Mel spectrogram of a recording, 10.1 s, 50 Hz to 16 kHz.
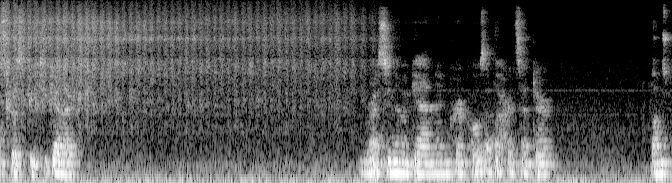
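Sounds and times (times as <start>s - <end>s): palms rubbing together: 0.0s - 5.6s.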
